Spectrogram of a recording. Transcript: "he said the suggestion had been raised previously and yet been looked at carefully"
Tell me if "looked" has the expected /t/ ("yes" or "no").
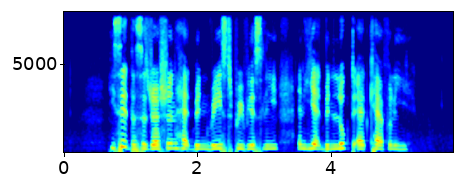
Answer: yes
